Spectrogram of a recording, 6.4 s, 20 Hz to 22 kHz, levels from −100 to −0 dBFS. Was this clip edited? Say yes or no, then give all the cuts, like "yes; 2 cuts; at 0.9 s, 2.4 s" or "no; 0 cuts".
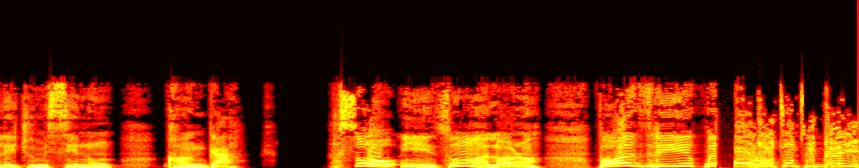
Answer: yes; 1 cut; at 5.4 s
